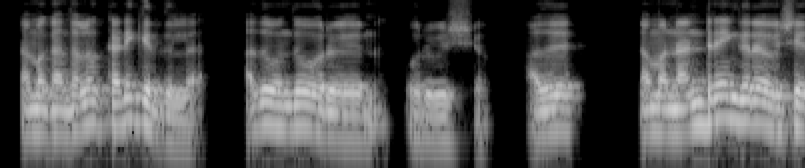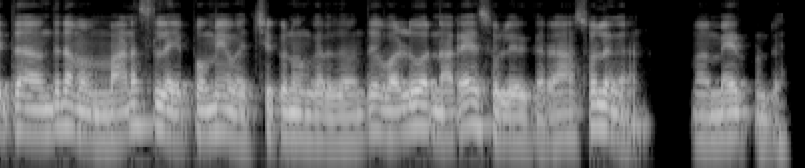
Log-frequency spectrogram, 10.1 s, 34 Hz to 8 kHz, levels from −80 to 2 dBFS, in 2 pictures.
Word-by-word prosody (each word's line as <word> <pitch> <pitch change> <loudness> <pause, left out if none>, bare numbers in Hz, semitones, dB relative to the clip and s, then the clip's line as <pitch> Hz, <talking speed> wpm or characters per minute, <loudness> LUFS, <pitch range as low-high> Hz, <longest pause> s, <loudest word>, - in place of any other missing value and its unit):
நமக்கு 115 0 +1
அந்த 120 - 0
அளவுக்கு 145 0 0
கிடைக்கறதில்ல. 145 - +1 0.4
அது 140 - -1
வந்து 135 +1 +2
ஒரு 105 - +3 0.5
ஒரு - - -2
விஷயம். 90 - -10 0.3
அது 110 +3 +2 0.5
நம்ம 120 +1 +2
நன்றிங்கற 160 +5 +3
விஷயத்தை 125 +1 +1
வந்து 125 +4 0
நம்ம 110 -5 0 0.2
மனசுல 135 0 +1
எப்பவுமே 115 +3 0
வச்சுக்கணுங்கறது 95 -2 -1
வந்து 100 +6 -3
வள்ளுவர் 130 -1 +2
நெறைய 135 +7 +1
சொல்லியிருக்காரா. 95 0 -1
ஆ - - -10
சொல்லுங்க 135 -1 +2 0.5
அ - - -3
மேற்கொண்டு. 105 -4 -3
115 Hz, 155 wpm, -24 LUFS, 105-140 Hz, 0.5 s, ஒரு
